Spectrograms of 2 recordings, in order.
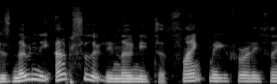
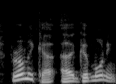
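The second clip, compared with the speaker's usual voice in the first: sort of Edinburgh accent, put-on, mock; 2 semitones higher than usual. On the show, greet Veronica Curran, who expects it, in a sort of Edinburgh accent. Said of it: "say hello in a sort of Edinburgh accent".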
